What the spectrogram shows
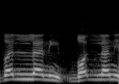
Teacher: ضاد موٹا رکھنا ہے، ضل ضاد موٹا لام باریک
